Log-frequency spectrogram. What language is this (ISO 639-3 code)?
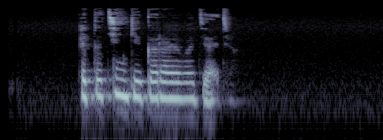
rus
